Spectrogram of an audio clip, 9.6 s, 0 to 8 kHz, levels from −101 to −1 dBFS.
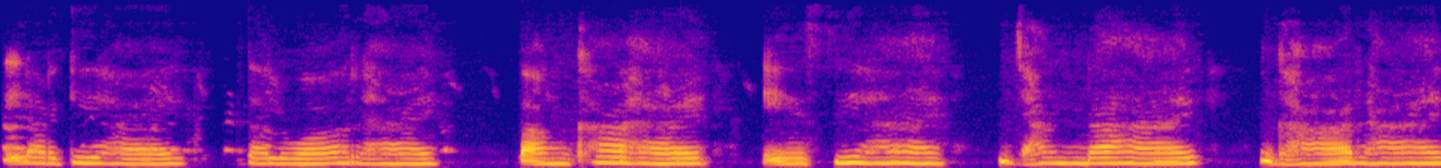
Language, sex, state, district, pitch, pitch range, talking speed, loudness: Hindi, female, Jharkhand, Sahebganj, 255 Hz, 245-270 Hz, 75 wpm, -18 LUFS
